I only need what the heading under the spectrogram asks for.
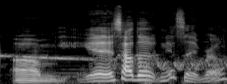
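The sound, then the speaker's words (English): A police siren imitated by a human voice, rising and falling wails sung loudly over a couple of seconds, with a faint steady tone underneath at the start. “And of course, we couldn't have an episode without the police sirens.”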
